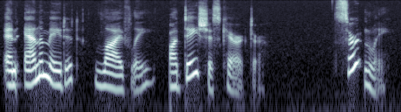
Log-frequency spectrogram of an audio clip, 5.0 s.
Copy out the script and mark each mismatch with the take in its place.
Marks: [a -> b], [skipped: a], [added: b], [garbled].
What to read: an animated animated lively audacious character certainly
an animated [skipped: animated] lively audacious character certainly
